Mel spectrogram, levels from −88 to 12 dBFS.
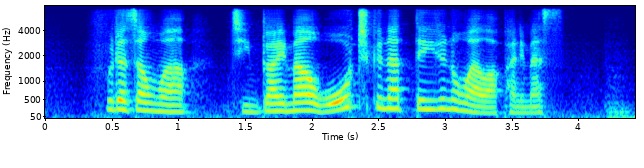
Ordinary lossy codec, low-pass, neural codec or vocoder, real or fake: none; 7.2 kHz; codec, 16 kHz, 0.2 kbps, FocalCodec; fake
